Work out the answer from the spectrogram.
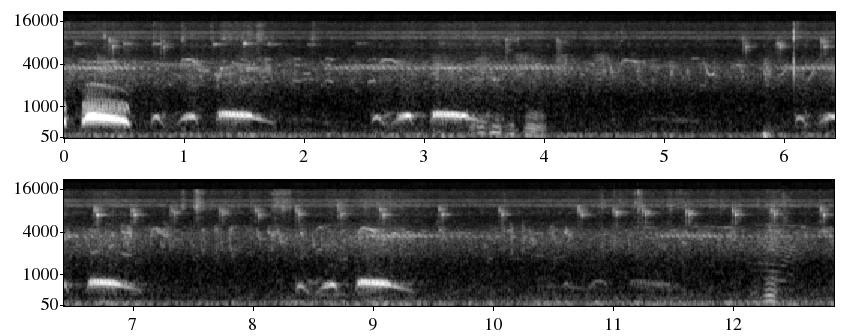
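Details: Wild spotted dove taken by trapping, cooing at a distance: several soft paired coos spaced a few seconds apart, one louder opening note, with faint high chirps of other birds and low background noise.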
